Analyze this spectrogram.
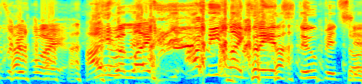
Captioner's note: laughing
